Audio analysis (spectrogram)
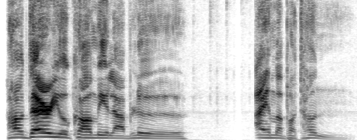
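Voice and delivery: a fake accent, playing mock insulted; mock indignant accent. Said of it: "That's my accent".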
